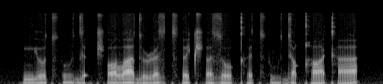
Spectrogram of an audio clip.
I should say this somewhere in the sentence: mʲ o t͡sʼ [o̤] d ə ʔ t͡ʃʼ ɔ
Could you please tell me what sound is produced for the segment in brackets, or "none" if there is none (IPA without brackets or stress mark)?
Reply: o̤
